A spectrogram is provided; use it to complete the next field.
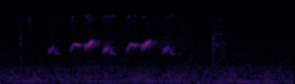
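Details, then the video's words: Red-whiskered bulbul during trapping, in a fighting display, singing a quick run of clear, bouncy whistled notes in rising-falling pairs, about five in a row, then a pause and one more high note. "Bẫy chào mào ĐẤU XOÈ MAU MỎ HỌNG BÒ SIÊU TO KHỔNG LỒ"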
